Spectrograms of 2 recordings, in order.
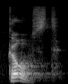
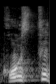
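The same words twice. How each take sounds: First: The vowel glides from o to u. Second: The vowel is a plain, short o sound. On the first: The speaker calls it right. "Ghost예요" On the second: The speaker calls it wrong. "Ghost가 아니고"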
